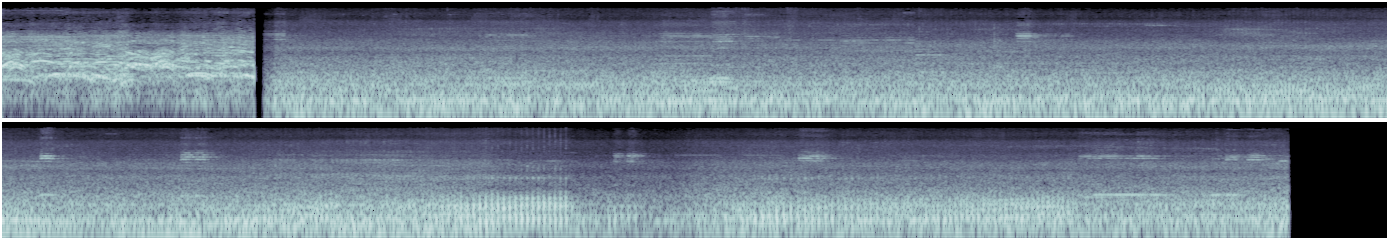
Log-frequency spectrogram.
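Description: A crowd of men shouting and talking for the first two or three seconds, then, after a sudden cut, steady road traffic noise with passing engines and brief horn toots now and then.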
